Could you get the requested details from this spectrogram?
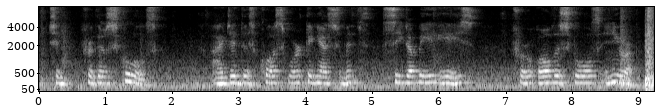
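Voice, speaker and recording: A woman speaks very slowly at a medium pitch, her intonation flat and monotone, with noticeable background noise behind her. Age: 80s+. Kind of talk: interview answer. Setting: outdoors. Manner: spunky.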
